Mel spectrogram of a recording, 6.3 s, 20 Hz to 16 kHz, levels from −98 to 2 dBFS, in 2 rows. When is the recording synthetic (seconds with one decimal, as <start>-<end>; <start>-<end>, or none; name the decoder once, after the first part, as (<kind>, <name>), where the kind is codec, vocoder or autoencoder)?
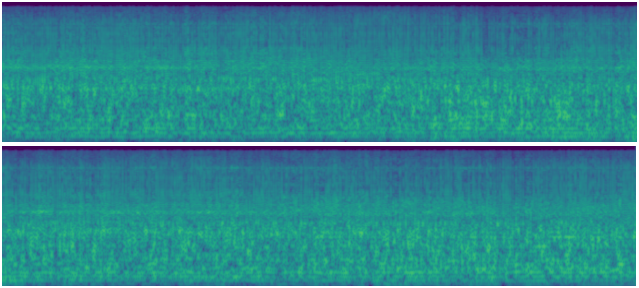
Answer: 0.0-6.3 (vocoder, BigVGAN v2)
